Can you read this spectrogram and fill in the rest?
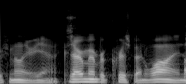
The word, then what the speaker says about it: Benoit: Like obviously like the WWE has a big, don't mention that anybody that knows Chris, Chris Benoit.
